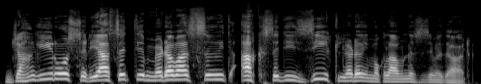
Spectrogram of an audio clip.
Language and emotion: Kashmiri, neutral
